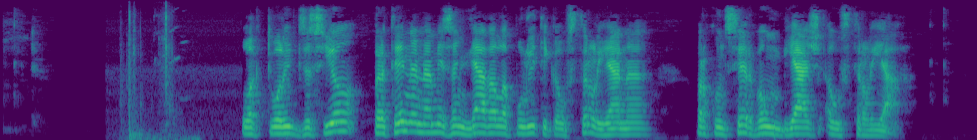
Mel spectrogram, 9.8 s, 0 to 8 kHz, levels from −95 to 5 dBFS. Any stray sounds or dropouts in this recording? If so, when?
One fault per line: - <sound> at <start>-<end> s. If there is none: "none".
- squeak at 1.2-2.0 s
